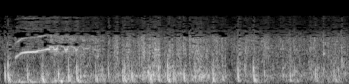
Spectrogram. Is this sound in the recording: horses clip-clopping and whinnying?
yes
